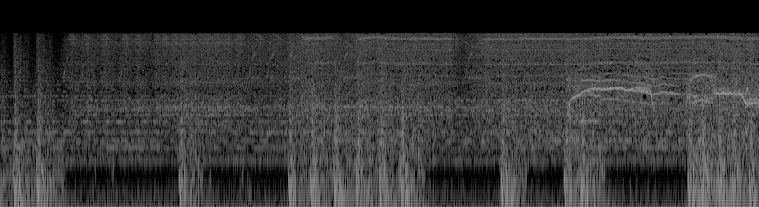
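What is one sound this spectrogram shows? A power drill whirs steadily as it bores into metal.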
